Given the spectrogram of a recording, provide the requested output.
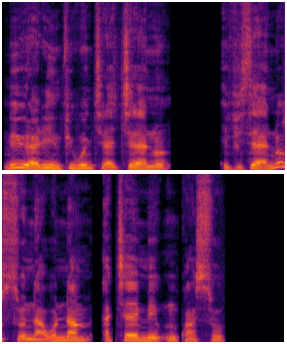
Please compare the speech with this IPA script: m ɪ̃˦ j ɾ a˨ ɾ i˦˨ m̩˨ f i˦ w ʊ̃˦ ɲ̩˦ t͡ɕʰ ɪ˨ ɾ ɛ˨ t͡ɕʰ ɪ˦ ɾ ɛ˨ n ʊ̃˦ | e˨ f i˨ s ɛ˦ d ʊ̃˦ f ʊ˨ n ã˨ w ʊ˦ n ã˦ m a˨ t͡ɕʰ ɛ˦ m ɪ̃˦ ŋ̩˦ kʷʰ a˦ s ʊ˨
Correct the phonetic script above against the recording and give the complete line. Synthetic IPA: m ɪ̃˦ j ɾ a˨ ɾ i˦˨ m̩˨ f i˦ w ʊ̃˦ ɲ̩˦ t͡ɕʰ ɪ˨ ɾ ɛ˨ t͡ɕʰ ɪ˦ ɾ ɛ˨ n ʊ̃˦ | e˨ f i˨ s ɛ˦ n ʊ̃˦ s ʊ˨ n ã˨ w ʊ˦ n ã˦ m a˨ t͡ɕʰ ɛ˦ m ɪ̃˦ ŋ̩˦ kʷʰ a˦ s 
